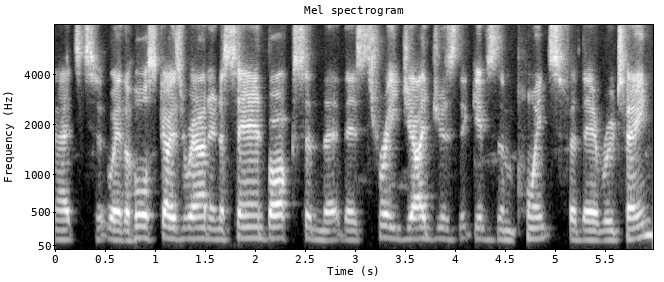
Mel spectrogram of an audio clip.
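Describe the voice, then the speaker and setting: His pitch sits fairly high. He talks with an Australian accent. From Australia, Sydney. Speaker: Olympic equestrian athlete. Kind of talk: interview. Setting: video call.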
